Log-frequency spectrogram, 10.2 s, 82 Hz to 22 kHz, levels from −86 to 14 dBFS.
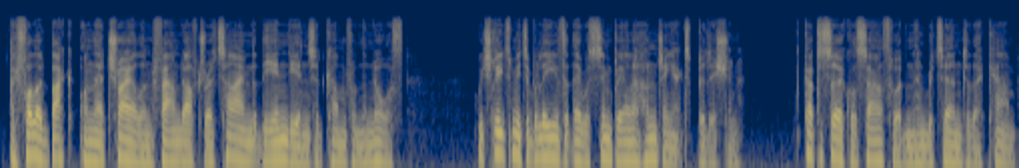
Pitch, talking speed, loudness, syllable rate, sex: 95 Hz, 245 wpm, -20 LUFS, 6.7 syllables/s, male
